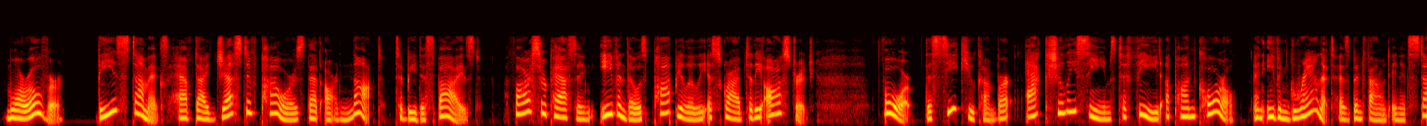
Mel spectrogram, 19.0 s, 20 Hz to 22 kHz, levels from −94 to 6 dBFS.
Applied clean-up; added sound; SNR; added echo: none; none; none; none.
